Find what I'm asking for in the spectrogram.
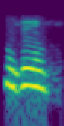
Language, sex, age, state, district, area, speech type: Hindi, female, 18-30, Uttar Pradesh, Azamgarh, urban, conversation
